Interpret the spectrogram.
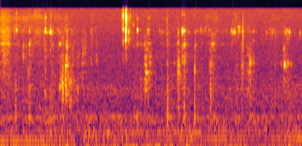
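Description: Close-miked mouth sounds of a person chewing a mouthful of Azerbaijani khinkal, soft boiled dough with fried meat, with scattered small wet clicks.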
